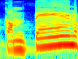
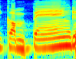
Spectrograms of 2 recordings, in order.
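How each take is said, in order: First: कंपेन, ending on a plain N; silent G. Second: कंपेंग, ending in a "ng" with the G heard; wrongly voiced G. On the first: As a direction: leave the G out of कंपेन. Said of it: "कंपेन पढ़ना है". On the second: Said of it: "कंपेंग नहीं इसको पढ़ना". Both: Shown as a demonstration.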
